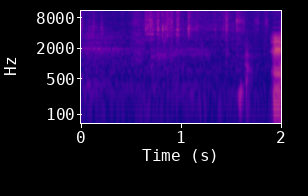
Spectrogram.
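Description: Faint, light clicks and rustles of fine silver wire and small beads being handled between the fingers.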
